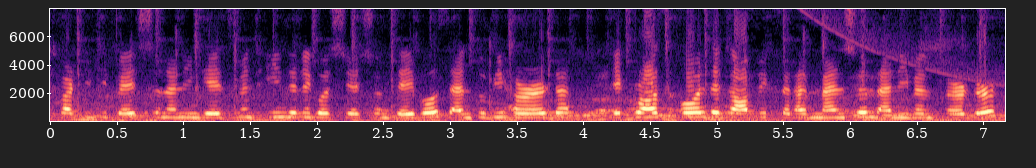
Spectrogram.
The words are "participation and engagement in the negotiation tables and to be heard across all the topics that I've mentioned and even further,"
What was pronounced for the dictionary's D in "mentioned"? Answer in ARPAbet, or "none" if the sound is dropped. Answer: D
